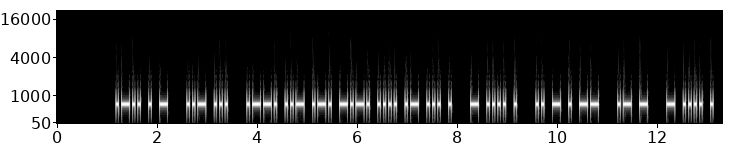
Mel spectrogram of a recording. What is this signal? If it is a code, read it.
Morse code, heard as a keyed tone, about 22 wpm, 700 Hz. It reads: LET US PURCHASE THE ITEM AT THE
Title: Sentences from Top 1000 Words - Review Part 6 - 22wpm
